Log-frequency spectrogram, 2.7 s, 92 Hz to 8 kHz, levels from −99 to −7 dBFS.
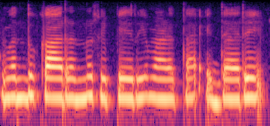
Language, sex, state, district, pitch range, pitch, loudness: Kannada, female, Karnataka, Bidar, 240-250 Hz, 250 Hz, -17 LUFS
